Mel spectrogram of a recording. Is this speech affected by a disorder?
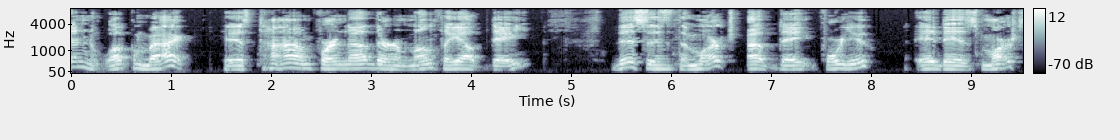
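Yes: brain injury.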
